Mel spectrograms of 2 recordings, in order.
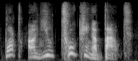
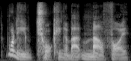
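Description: First: High, heated outburst; angry demand. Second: Quick, low, gruff demand; rough retort. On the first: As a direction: demand an answer angrily, pitched well up. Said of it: "said Harry angrily". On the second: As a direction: challenge him roughly, in a low register. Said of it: "said Ron roughly". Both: A narrator's reading.

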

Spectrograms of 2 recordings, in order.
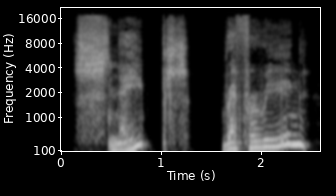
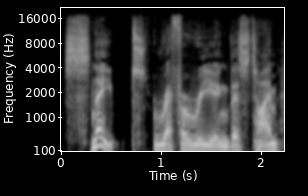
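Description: First: High, slow, disbelieving splutter. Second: Said in the usual way. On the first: A narrator's reading. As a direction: choke out the news in shock. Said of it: "he spluttered".

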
